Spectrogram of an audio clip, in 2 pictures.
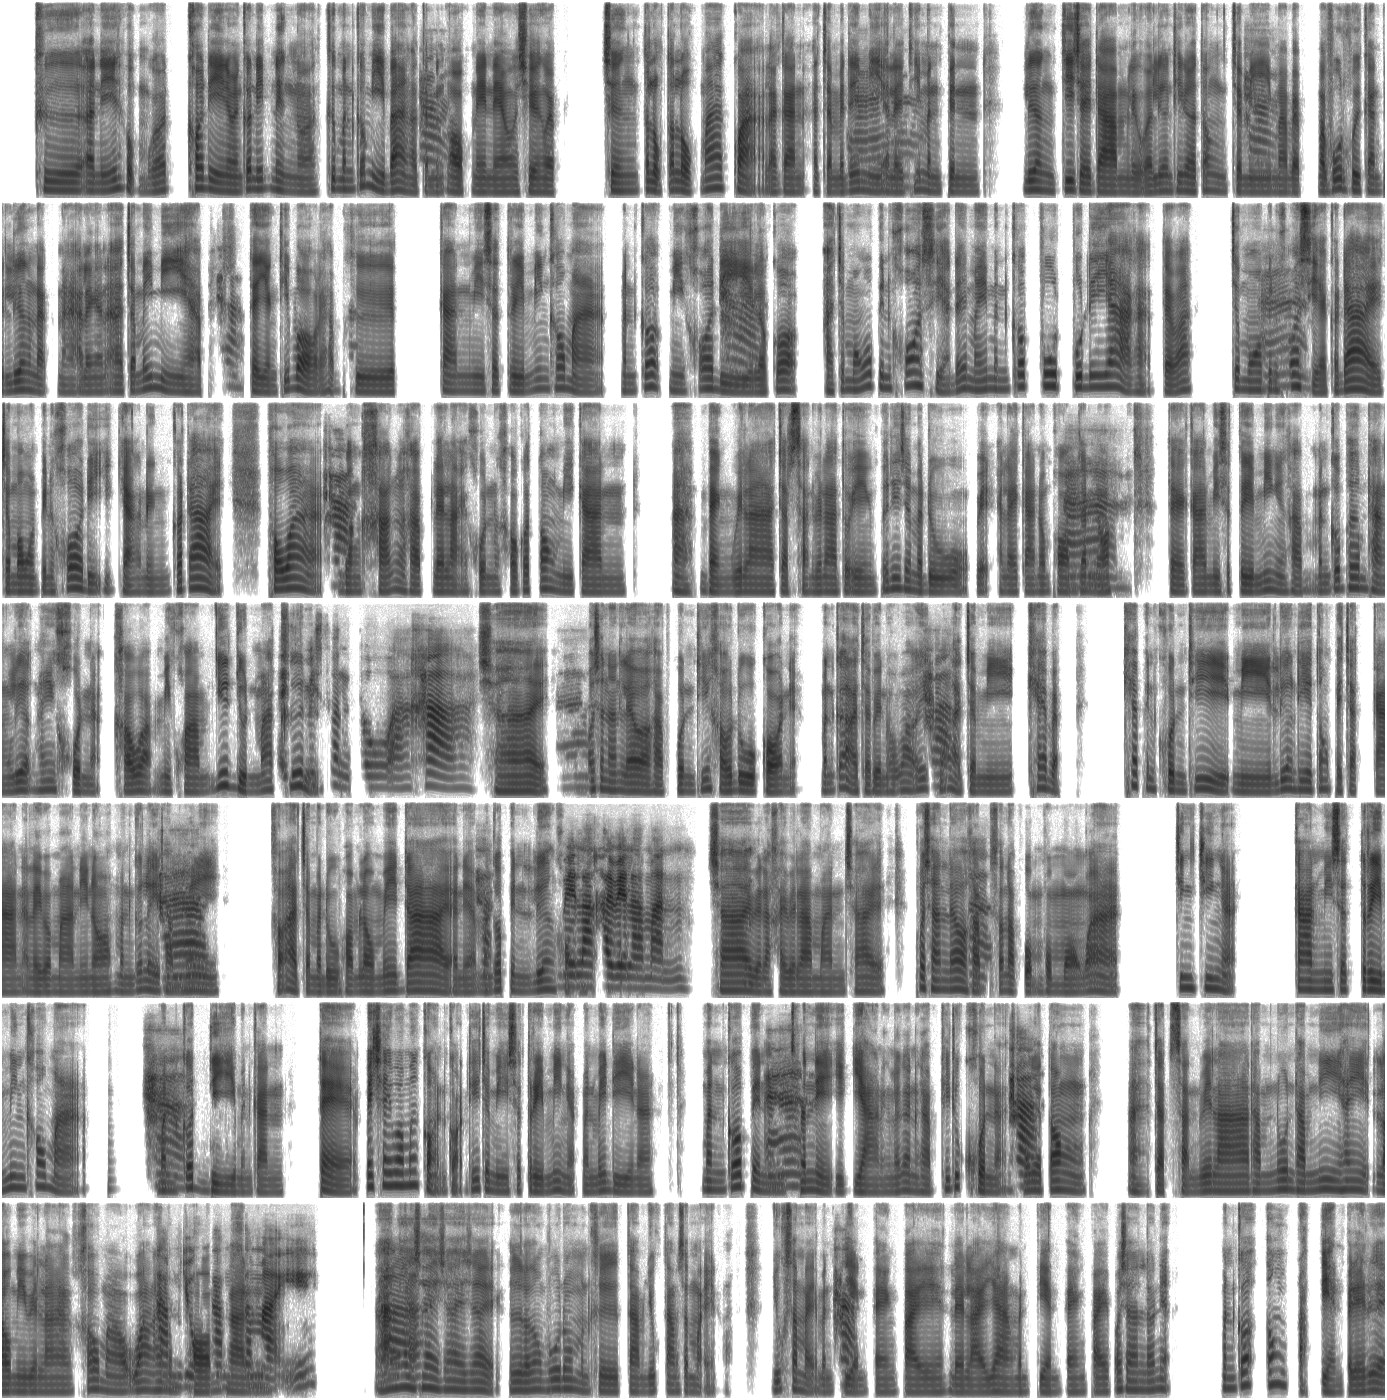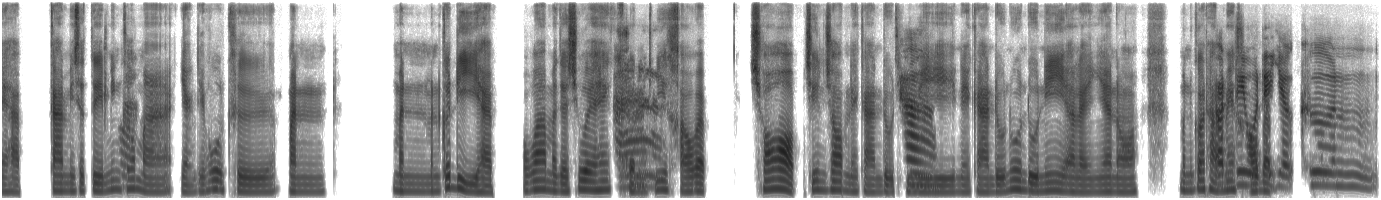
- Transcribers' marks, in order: chuckle; tapping
- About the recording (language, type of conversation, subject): Thai, podcast, สตรีมมิ่งเปลี่ยนพฤติกรรมการดูทีวีของคนไทยไปอย่างไรบ้าง?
